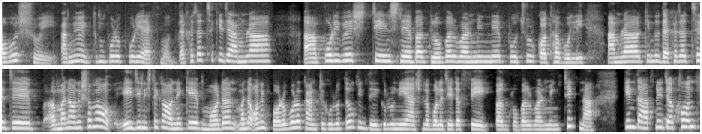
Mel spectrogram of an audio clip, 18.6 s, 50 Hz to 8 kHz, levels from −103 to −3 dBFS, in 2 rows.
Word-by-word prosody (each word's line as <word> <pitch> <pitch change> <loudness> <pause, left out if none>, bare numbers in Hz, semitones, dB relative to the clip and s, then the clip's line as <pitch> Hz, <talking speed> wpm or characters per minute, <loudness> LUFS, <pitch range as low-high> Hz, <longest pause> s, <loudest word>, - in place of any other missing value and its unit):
অবশ্যই। 205 - -3 0.2
আমিও 225 +6 -2
একদম 225 +2 -9
পুরোপুরি 235 -1 -1
একমত। 155 -5 -14
দেখা 190 +6 -4
যাচ্ছে 285 +1 -2
কি? 295 - -3
যে - - +4
আমরা 240 +2 +2 0.7
আ - - +4 0.2
পরিবেশ 270 +1 +3 0.2
চেঞ্জ 250 -2 +2
নিয়ে 230 -1 +4
বা 230 - +6
global 210 +3 +2
warming 225 +1 +1
নিয়ে 235 0 0
প্রচুর 230 +2 -3
কথা 200 +2 +2
বলি। 185 +1 -1 0.4
আমরা 215 +3 +2 0.2
কিন্তু 250 0 -1
দেখা 210 +3 -1
যাচ্ছে 240 +2 -2 0.2
যে 255 0 +5 0.3
বা - - -1
মানে 230 +3 +2
অনেক 265 +1 -1
সময় 315 +1 +3 0.3
এই - - +4
জিনিসটাকে 270 +1 -1
অনেকে 230 +2 0 0.3
modern 245 +5 +3
মানে 235 +2 +3
অনেক 260 +3 0
বড়, 190 +1 +4
বড় 265 +1 +6
country 215 0 -1
গুলোতেও 225 +5 0
কিন্তু 240 -5 -5
এগুলো 210 +2 -3
নিয়ে 210 -1 +3
আসলে 195 +2 -4
বলে 195 0 +2
যে - - +2
এটা 200 0 -1
fake 190 -3 +2
বা 195 - +3
global 185 +1 -2
warming 195 0 -3
ঠিক 340 0 0
না। - - +3 0.5
কিন্তু 300 0 +2
আপনি 245 +4 -4
যখন 270 +4 +2
230 Hz, 180 wpm, -15 LUFS, 205-255 Hz, 0.7 s, বা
